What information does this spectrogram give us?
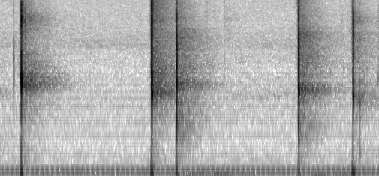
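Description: Five sharp finger snaps made with the right hand, crisp, bright clicks spaced irregularly over a low steady hum, with no talking between them.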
